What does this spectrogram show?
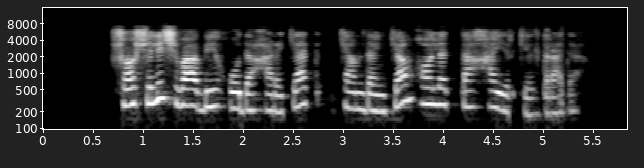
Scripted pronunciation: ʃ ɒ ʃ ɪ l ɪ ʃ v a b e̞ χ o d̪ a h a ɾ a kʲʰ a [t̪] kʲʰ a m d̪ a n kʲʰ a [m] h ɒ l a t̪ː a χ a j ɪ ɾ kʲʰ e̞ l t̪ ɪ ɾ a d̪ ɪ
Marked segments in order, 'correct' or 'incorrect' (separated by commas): correct, correct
